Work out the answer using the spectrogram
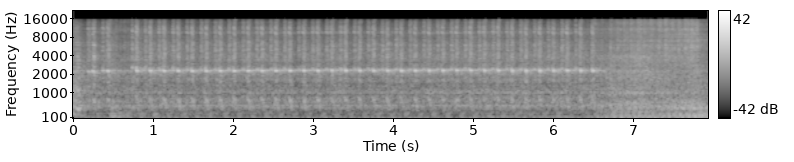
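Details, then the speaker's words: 2006 Vespa LX carbureted scooter after idle jet cleaning, carburetor left bone dry, throttle closed: steady rapid starter cranking, about three turns a second, for several seconds before catching as fuel fills the carb; normal. "it's going to take a bit of cranking initially to get it started pretty much to get the fuel flowing through the carburetor you know because we left the carburetor completely bone dry"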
